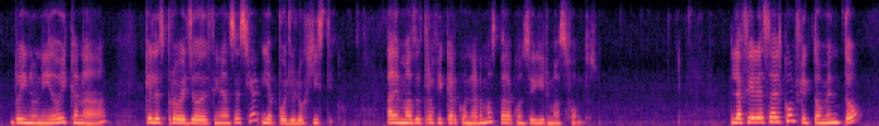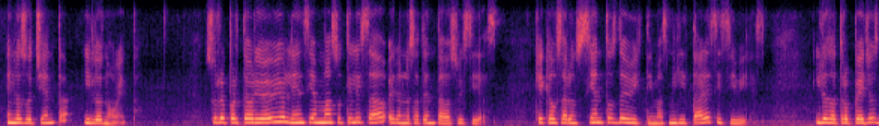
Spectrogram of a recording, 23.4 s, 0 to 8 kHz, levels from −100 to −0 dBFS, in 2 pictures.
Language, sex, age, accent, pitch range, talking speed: Spanish, female, 10-29, Colombian, 225-265 Hz, 135 wpm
